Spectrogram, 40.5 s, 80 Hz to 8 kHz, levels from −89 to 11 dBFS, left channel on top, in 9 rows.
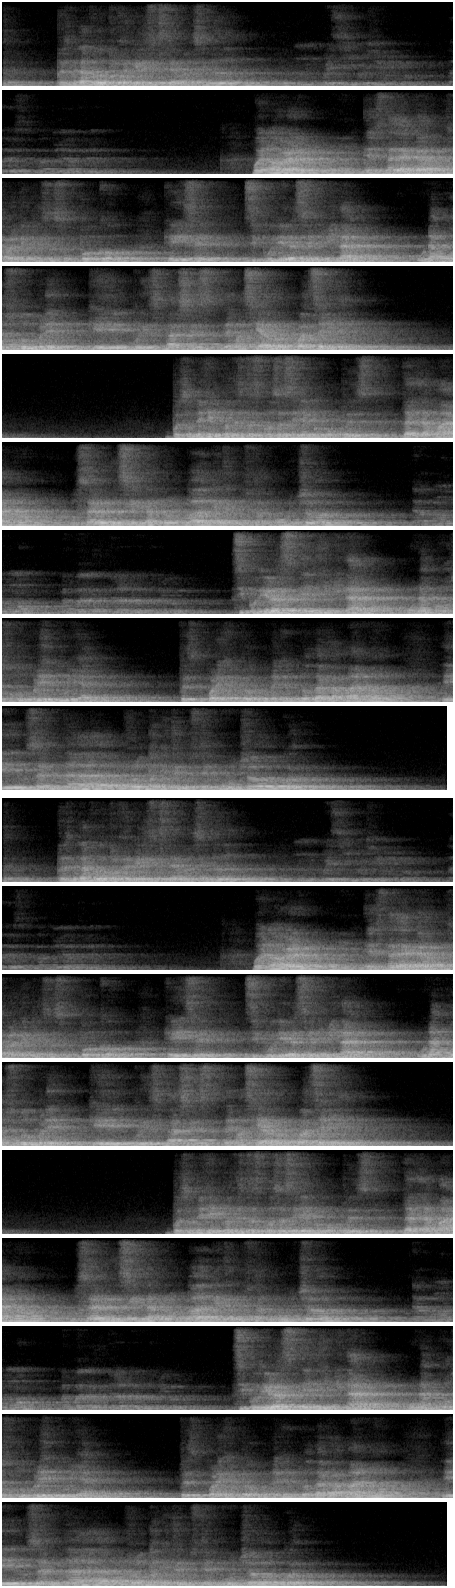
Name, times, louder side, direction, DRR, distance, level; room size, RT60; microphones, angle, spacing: voice 1, 0.5-2.3 7.0-10.2 10.7-11.1 11.4-12.6 13.1-14.1 14.4-17.0 19.7-21.7 22.0-22.9 23.2-25.8 29.4-30.7 31.1-32.5 33.3-35.7 36.0-39.2, equal, 25° left, -7 dB, 0.5 m, -20 dB
voice 2, 2.9-4.1 4.5-5.5 26.6-28.9, equal, 30° right, -10 dB, 1.0 m, -37 dB
4.7 x 3.3 x 2.8 m, 2.1 s
head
